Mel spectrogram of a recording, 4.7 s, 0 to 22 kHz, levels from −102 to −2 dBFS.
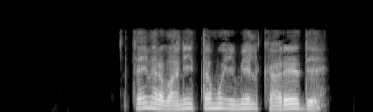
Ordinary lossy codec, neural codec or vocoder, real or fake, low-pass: MP3, 48 kbps; none; real; 7.2 kHz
